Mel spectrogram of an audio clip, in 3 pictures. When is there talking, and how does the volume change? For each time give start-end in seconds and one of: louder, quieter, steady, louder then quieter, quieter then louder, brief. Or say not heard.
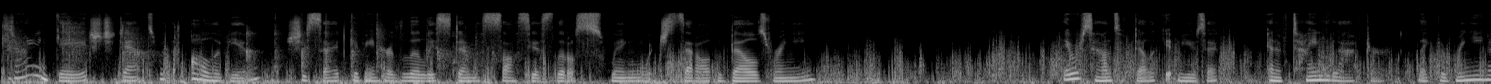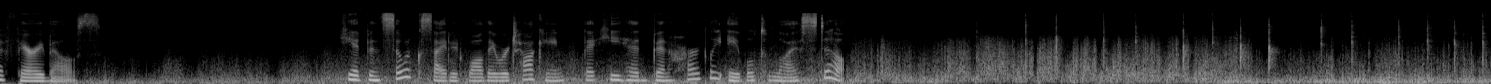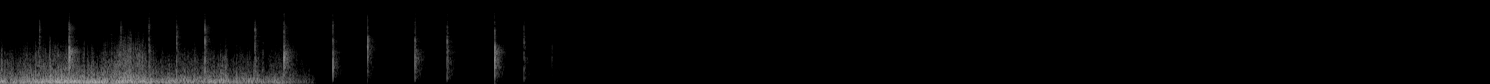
0.0-8.2 steady
10.6-16.0 steady
18.2-23.5 steady.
